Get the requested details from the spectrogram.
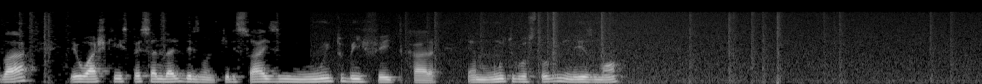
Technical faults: overdone noise removal

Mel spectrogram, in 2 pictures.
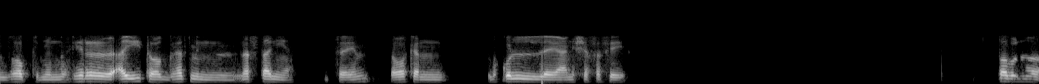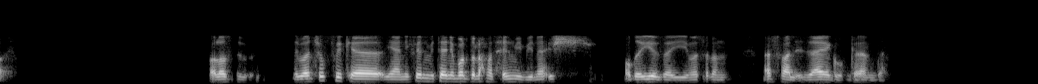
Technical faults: packet loss with pitch repetition

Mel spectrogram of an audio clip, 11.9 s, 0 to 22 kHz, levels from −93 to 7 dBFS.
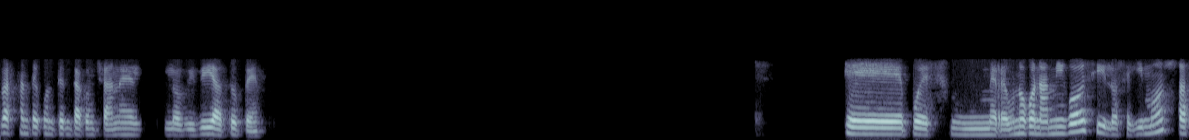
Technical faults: none

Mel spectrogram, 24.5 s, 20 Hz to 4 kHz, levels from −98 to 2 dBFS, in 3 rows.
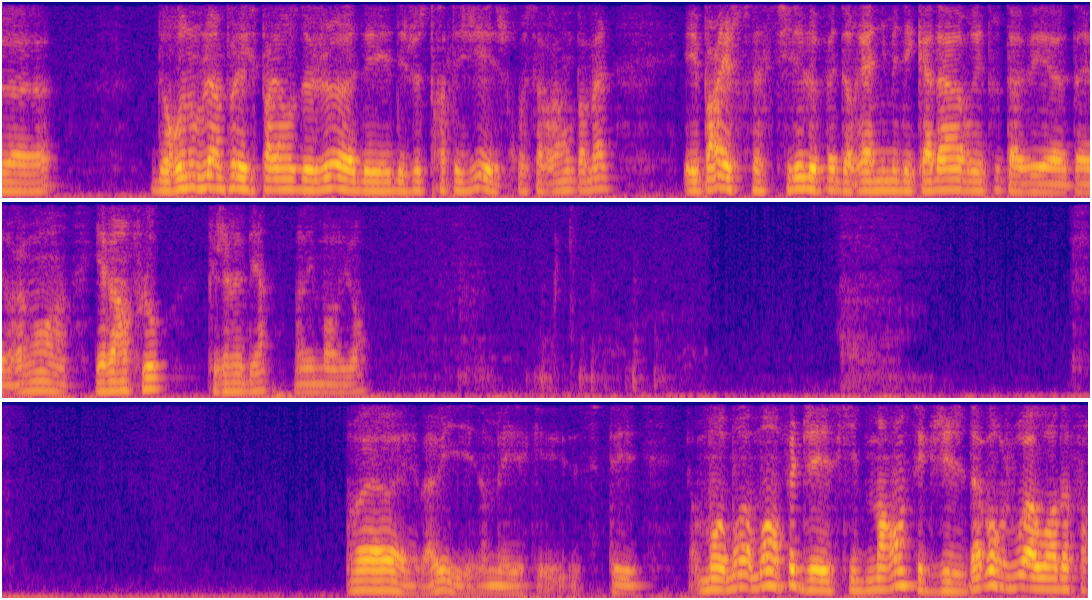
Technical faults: none

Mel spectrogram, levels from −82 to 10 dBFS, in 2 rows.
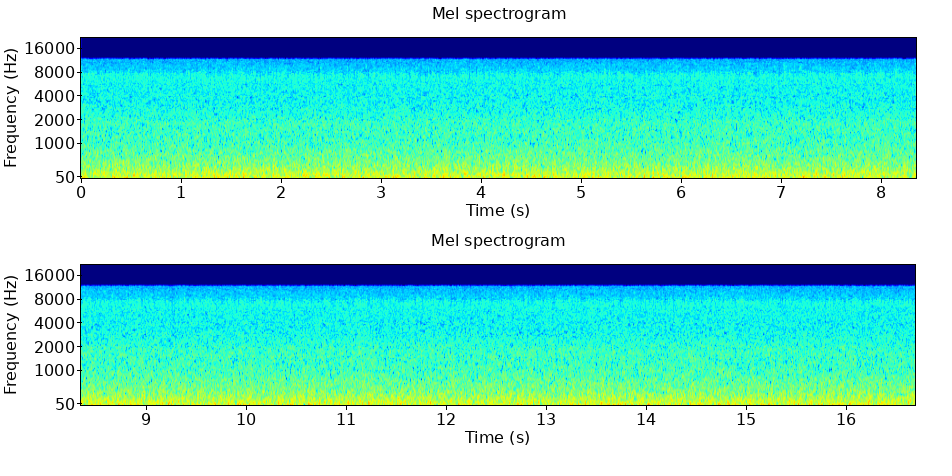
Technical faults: none

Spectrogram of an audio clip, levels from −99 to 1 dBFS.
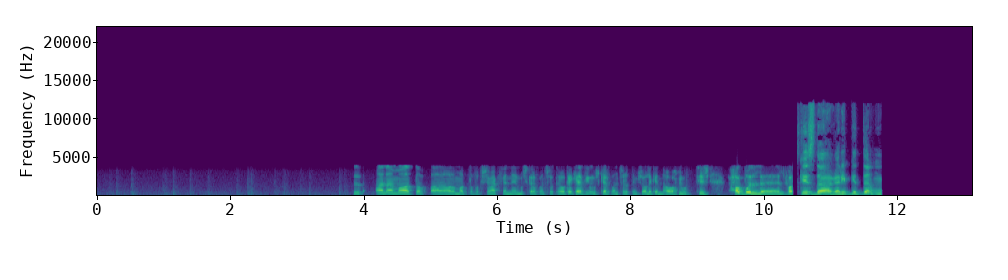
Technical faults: input switched to a poorer device; cut-off end

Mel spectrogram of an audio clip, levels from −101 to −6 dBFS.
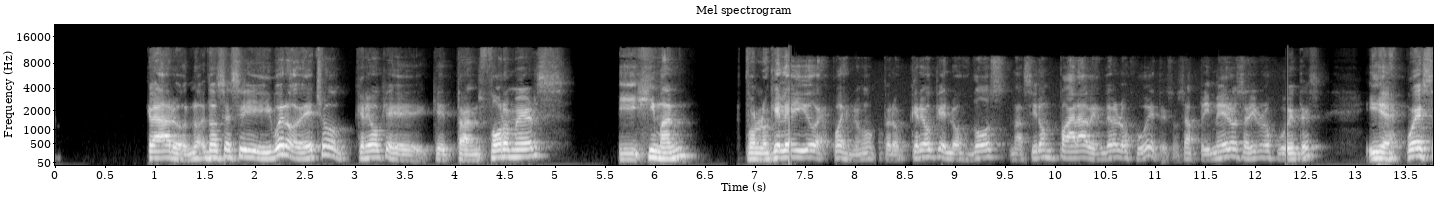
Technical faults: input switched to a poorer device

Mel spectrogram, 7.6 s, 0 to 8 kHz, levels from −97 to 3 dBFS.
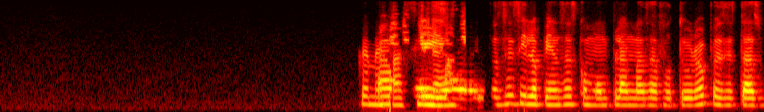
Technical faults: echo leak; speech suppressed in double talk

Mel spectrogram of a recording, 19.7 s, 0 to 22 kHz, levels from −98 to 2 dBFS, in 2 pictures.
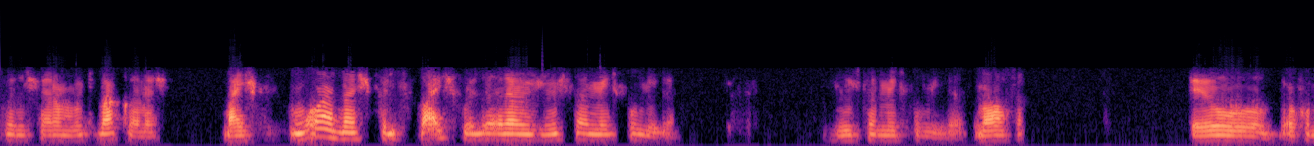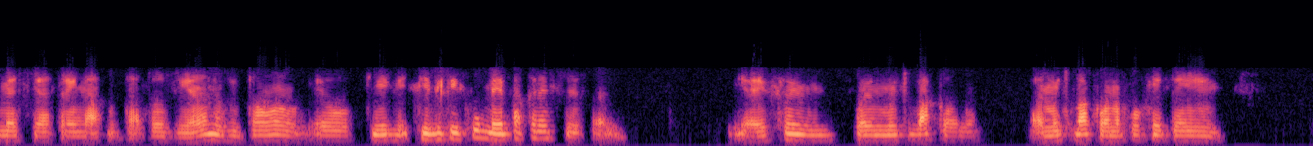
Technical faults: AMR bit errors

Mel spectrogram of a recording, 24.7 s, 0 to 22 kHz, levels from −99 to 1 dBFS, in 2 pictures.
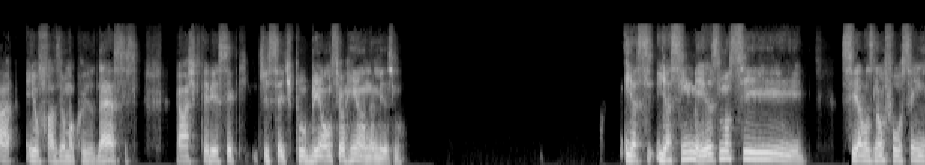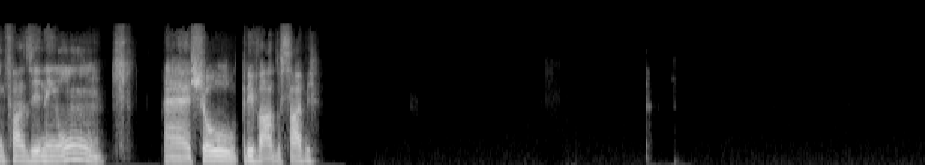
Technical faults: imaging from linear upsampling

